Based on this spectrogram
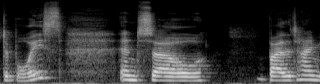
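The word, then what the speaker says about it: Du Bois: And although web deo knew that he had a French spelled and pronounced name, he explicitly wanted it to be pronounced doce.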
